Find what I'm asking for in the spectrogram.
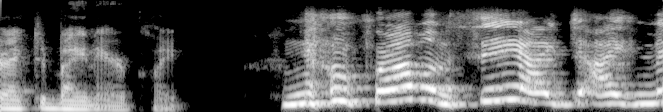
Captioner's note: chuckles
